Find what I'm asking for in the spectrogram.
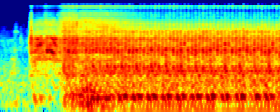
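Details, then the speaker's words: Nissan Frontier after replacing a seized release bearing that caused noise under the clutch when pressing the pedal, spline greased; starts at once, steady even idle, no squeal or rattle with clutch pressed. Normal idle with clutch operation. "kapak sa clutch. Okay na. Okay na. Ayos."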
